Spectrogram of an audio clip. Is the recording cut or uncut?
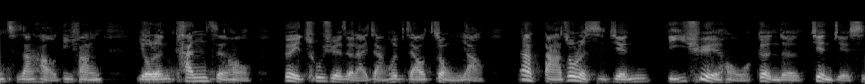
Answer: uncut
